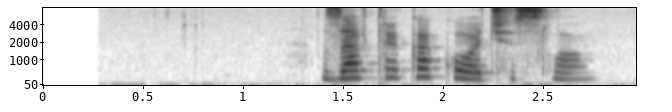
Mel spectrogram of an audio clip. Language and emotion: Russian, neutral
